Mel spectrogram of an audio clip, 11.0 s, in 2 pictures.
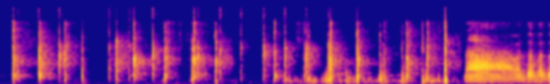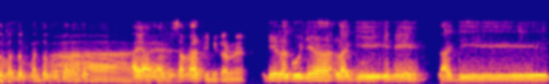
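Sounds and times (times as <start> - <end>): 
rhythmic scout clapping pattern: 0.0 - 4.6
speech: 4.7 - 10.9.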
